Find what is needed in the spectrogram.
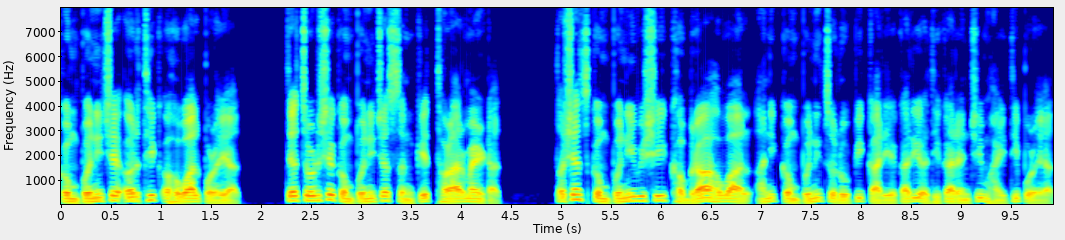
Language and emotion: Goan Konkani, neutral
